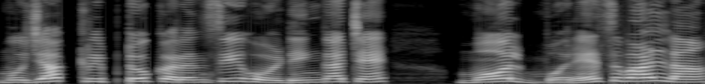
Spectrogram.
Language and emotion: Goan Konkani, happy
